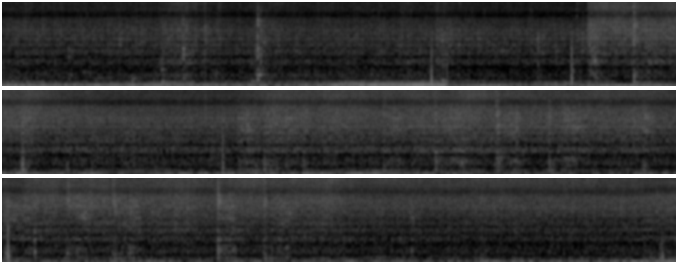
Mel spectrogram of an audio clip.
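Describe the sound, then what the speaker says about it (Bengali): Sliced carrots and capsicum frying in a little white oil with salt in a pan, a steady close sizzle broken by repeated scraping stirs of the spatula, with no talking. "গাজর আর ক্যাপসিকামটা হালকা ভাজা হয়ে গিয়েছে"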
